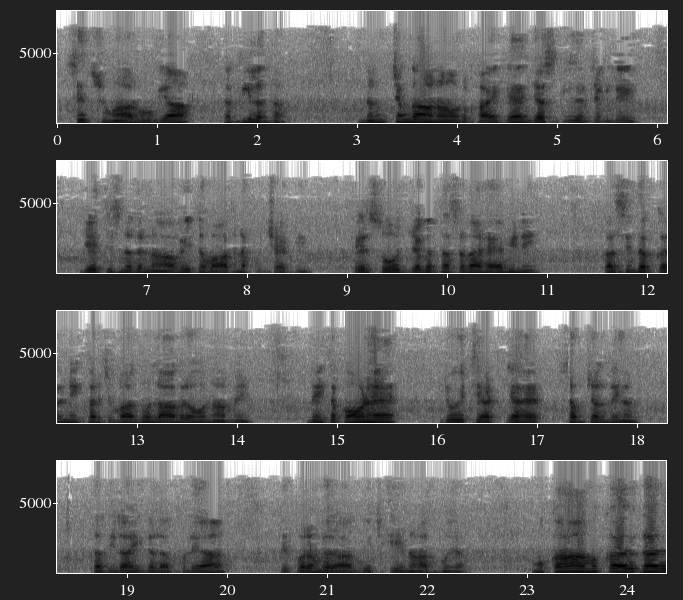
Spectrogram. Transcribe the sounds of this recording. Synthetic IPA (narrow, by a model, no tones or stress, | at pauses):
sɪd̪ʃʊmaːɾɦoːɡɪjaː | t̪ãːkiːləd̪ːa̰ː | nəŋt͡ʃəŋɡaːnãːõːɾʊkʰaːikɛːd͡ʒəskiːd̪əɾd͡ʒəɡleː | d͡ʒeːt̪ɪs̬nəzəɾnãaːʋeːt̪ãːʋaːt̪nãːpuʃʰjaːkɪ | pʰɪɾsoːt͡ʃd͡ʒəɡət̪ːãːsəd̪aːɦɛːbiːnəĩː | kasɪd̪ʱəkːəɾniːkʰəɾt͡ʃbaːd̪õːlaːɡɾəɦoːnaːmẽː | nəĩːt̪ãːkɔːnɦɛː | d͡ʒoːɪt̪ʰːeːəʈkjaːɦɛː | səbt͡ʃəld̪eːɦən | t̪ad̪ɪlaːɦiːɡəlːaːkʰʊljaː | t̪eːpəɾəmʋɪɾaːɡʋɪt͡ʃeːnaːd̪ɦoːja̰ː | mʊkaːmkəɾɡəɾ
